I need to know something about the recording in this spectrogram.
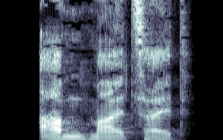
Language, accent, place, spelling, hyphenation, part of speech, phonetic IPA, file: German, Germany, Berlin, Abendmahlzeit, Abend‧mahl‧zeit, noun, [ˈaːbəntˌmaːlt͡saɪ̯t], De-Abendmahlzeit.ogg
- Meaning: evening meal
